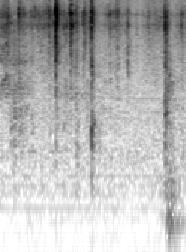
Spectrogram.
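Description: Comic books being handled and shuffled on a stack: faint paper rustling with two light ticks, one under a second in and one a little later.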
